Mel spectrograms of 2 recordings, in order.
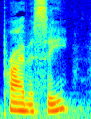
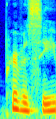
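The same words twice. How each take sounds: First: It is said with an American pronunciation. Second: It is said with a British pronunciation. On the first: "where we say privacy" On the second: "the British say privacy"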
